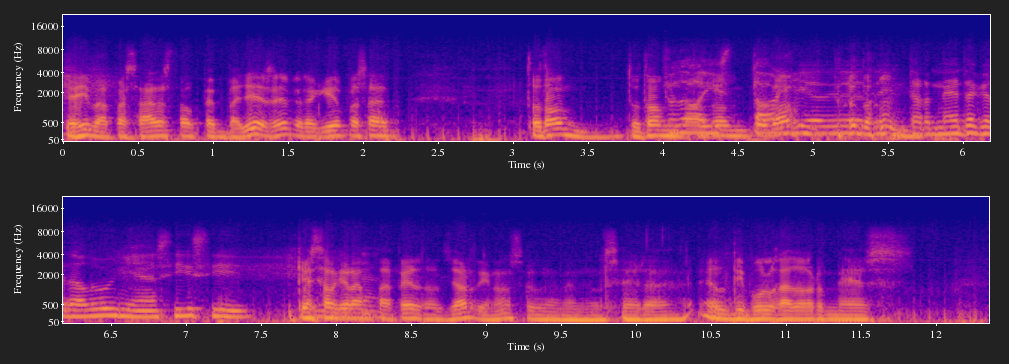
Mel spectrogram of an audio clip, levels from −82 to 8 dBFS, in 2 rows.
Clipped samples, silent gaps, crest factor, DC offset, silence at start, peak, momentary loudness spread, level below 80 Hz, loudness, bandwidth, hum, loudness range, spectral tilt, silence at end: under 0.1%; none; 16 dB; under 0.1%; 0 s; -2 dBFS; 9 LU; -36 dBFS; -19 LUFS; 9.6 kHz; none; 1 LU; -8 dB/octave; 0 s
